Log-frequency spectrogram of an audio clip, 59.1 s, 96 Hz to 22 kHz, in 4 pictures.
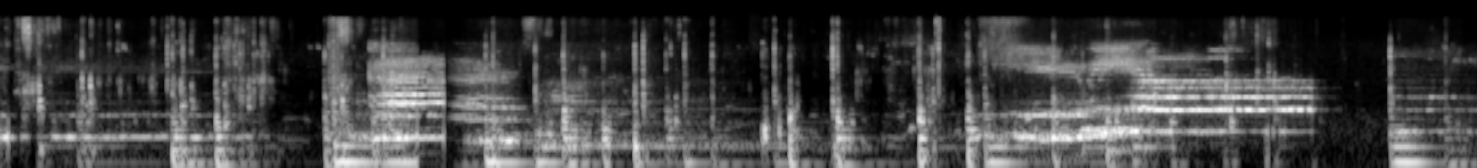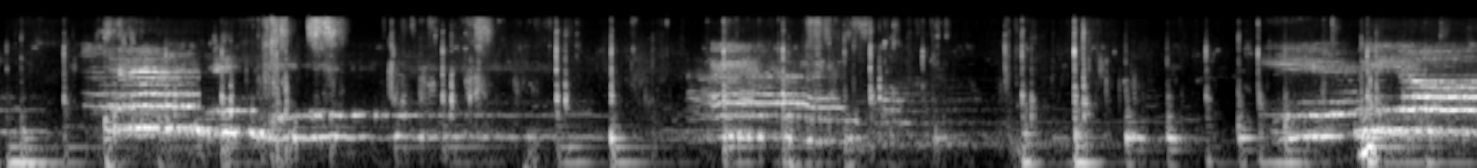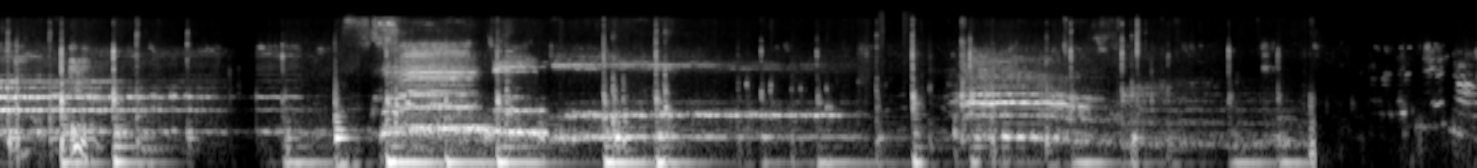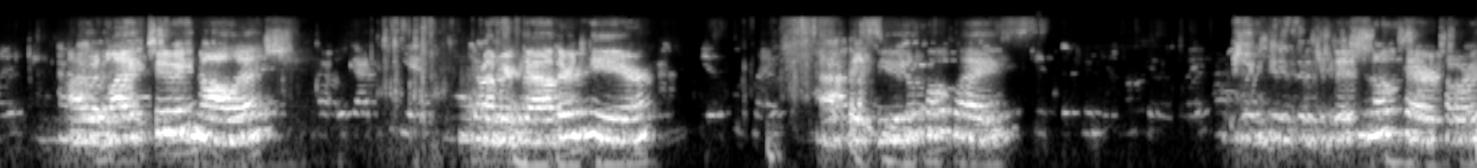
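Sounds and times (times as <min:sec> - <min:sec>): voices: 0:00.0 - 0:07.6, 0:08.8 - 0:13.2, 0:13.9 - 0:26.2, 0:27.4 - 0:38.3, 0:39.0 - 0:42.3, 0:43.4 - 0:59.0
person singing: 0:15.7 - 0:20.4, 0:21.7 - 0:24.1, 0:44.9 - 0:47.2, 0:48.9 - 0:50.8, 0:52.4 - 0:54.4, 0:56.7 - 0:59.0.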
